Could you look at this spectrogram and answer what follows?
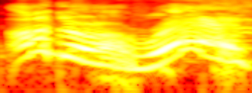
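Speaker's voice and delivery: very loud, high, drawn-out disbelief; high-pitched incredulous shout; shocked outcry. Retold or imitated. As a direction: yell it back in mock outrage. Retold shock at arrest.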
